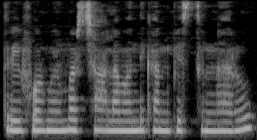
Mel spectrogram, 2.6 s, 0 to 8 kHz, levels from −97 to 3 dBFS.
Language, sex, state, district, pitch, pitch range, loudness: Telugu, female, Telangana, Karimnagar, 210 Hz, 210-220 Hz, -31 LUFS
